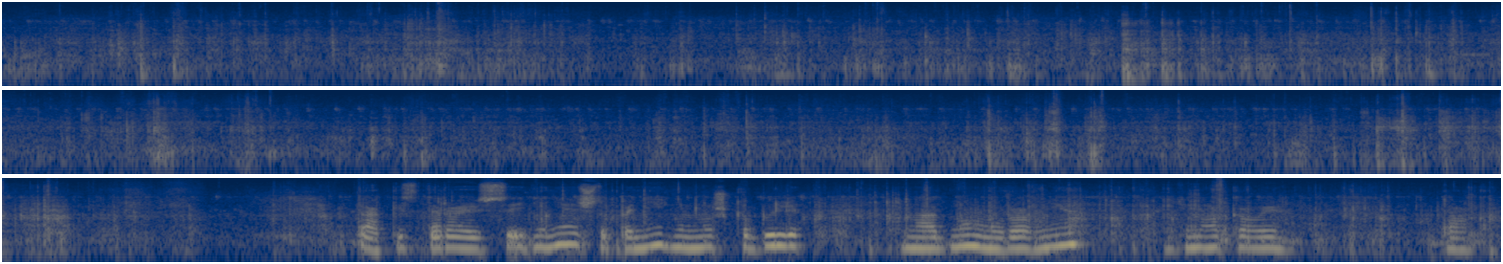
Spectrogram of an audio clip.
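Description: Stiff paper tubes rustle and tap as hands weave them.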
